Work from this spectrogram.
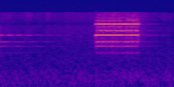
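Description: A mobile phone ringtone sounds once in a short, bright electronic tone for about half a second, loud and clear over a faint steady background hum, with no talking.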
